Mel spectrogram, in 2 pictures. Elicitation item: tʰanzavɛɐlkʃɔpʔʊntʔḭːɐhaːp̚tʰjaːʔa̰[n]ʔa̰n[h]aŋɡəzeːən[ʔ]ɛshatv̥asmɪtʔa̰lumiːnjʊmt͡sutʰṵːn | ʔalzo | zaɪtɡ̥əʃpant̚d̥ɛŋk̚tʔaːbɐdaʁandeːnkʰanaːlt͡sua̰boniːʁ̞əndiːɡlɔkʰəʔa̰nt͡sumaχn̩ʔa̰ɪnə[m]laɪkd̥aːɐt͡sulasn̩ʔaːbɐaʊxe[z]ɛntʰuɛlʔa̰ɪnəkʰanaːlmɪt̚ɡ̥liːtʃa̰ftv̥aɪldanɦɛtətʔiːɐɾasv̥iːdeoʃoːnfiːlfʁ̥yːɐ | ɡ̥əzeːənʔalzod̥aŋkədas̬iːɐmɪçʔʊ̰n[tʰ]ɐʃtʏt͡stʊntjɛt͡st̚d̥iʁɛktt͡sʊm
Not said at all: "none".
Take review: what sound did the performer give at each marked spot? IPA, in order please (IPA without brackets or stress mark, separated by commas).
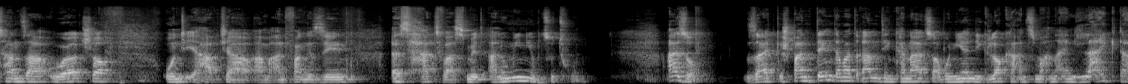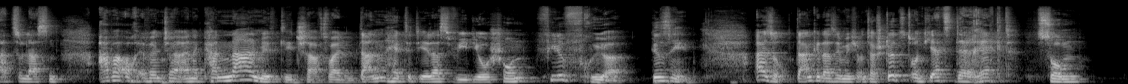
m, f, ʔ, n, v, t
